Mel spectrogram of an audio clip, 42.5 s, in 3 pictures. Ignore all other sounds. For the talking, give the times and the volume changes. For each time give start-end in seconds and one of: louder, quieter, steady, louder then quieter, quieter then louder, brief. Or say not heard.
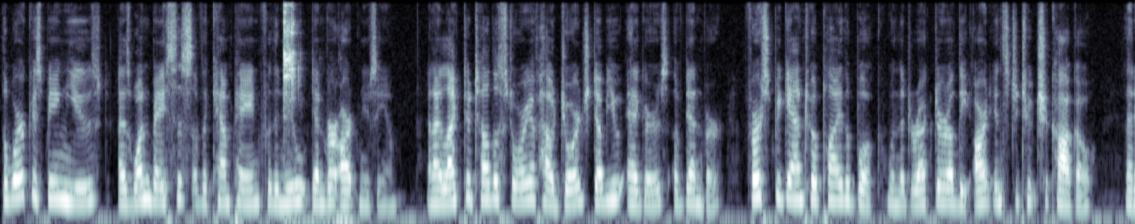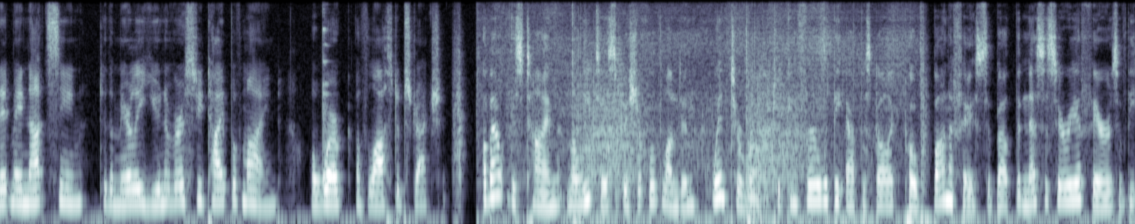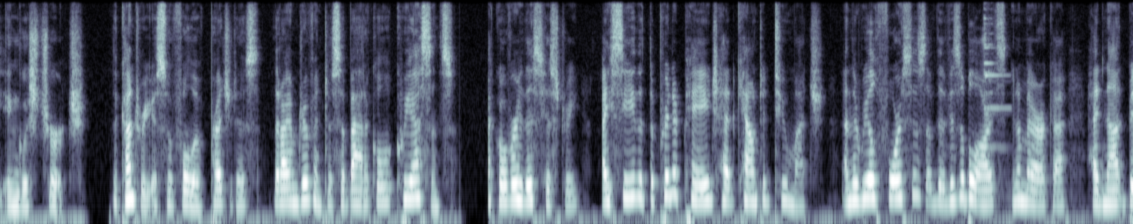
0.0-42.5 steady.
